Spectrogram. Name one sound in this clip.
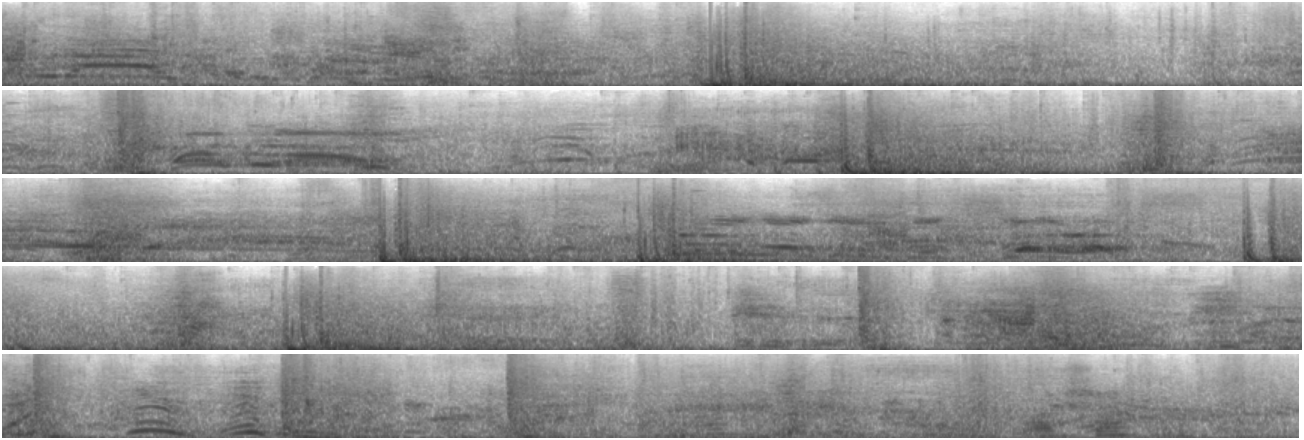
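Heavy blades hack into flesh with wet, crunching thuds.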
